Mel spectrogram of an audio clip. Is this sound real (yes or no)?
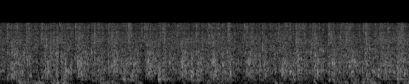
yes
